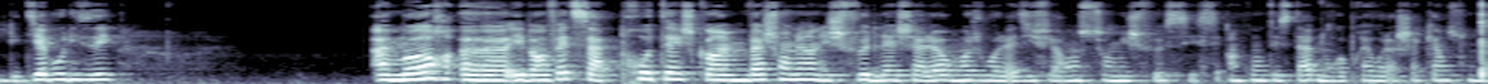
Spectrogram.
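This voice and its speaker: A woman chatting casually about beauty products she has used up, full of fillers, restarts and frank remarks. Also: medium pitch. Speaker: beauty vlogger.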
